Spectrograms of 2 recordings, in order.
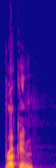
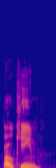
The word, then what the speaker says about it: Bokeem: And I went with, I butcher this name every time, Brooken. – Bokeem.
